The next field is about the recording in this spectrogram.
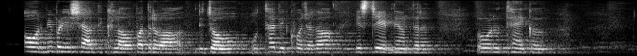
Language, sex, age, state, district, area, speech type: Dogri, female, 30-45, Jammu and Kashmir, Samba, rural, spontaneous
